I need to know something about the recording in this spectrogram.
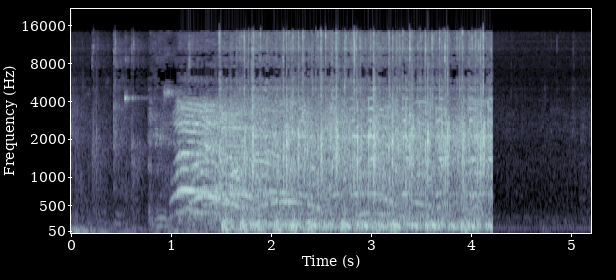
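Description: A crowd cheers and claps loudly in a large echoing hall.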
